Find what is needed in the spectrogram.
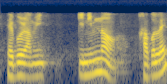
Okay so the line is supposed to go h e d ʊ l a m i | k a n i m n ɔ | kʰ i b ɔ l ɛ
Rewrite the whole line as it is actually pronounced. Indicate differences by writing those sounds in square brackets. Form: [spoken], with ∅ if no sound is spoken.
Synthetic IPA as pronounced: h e [b] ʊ [ɹ] a m i | k [i] n i m n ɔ | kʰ [a] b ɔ l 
